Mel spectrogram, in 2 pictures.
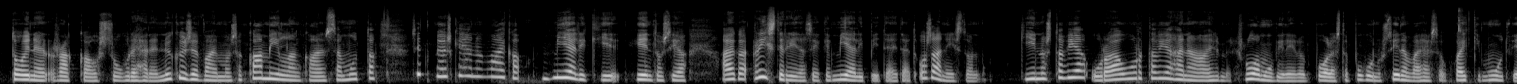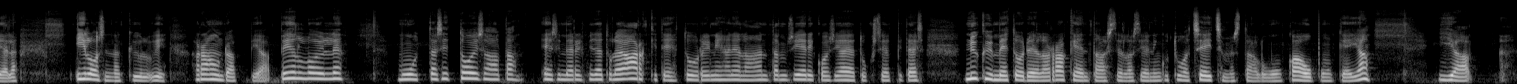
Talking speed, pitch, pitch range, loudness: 125 wpm, 210 Hz, 185-245 Hz, -21 LUFS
